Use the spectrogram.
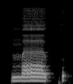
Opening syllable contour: high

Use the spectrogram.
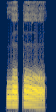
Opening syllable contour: high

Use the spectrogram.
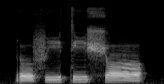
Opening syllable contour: low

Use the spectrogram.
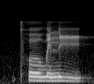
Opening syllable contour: low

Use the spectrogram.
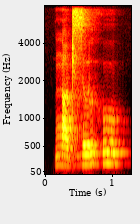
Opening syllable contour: low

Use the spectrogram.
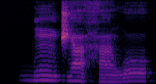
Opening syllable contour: high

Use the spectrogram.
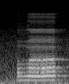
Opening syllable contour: high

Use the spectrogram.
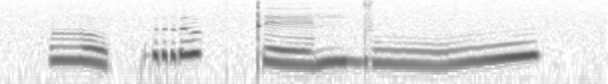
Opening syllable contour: low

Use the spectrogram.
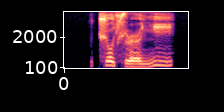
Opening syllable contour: falling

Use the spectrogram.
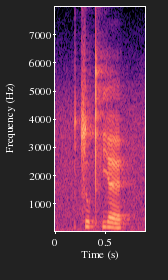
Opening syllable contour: falling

